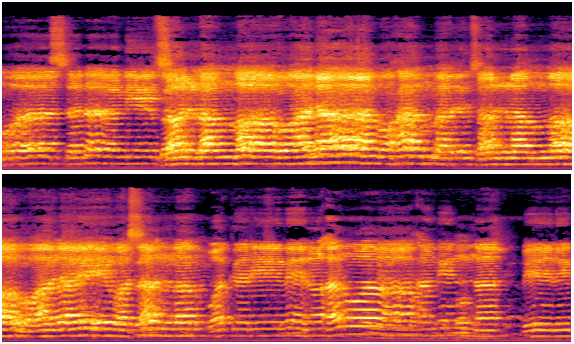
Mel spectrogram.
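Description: Men chanting an Arabic sholawat in praise of the Prophet Muhammad, without instruments, in long drawn-out phrases whose pitch winds up and down.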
